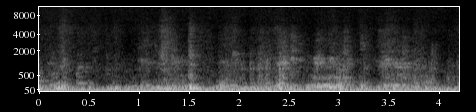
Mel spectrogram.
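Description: A dog pants rapidly and continuously close by, the quick breathy rhythm sitting over a constant low rumbling background.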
